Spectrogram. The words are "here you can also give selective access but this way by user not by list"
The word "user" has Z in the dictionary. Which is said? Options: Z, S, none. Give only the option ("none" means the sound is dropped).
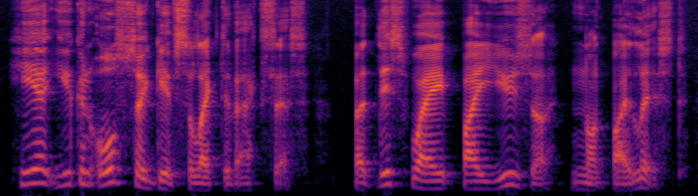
Z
